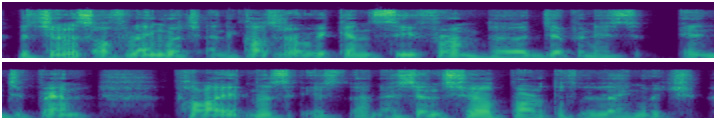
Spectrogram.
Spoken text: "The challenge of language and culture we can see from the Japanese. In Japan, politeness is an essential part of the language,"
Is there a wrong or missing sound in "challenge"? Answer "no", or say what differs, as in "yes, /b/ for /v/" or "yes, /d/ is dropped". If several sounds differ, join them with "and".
yes, /n/ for /l/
